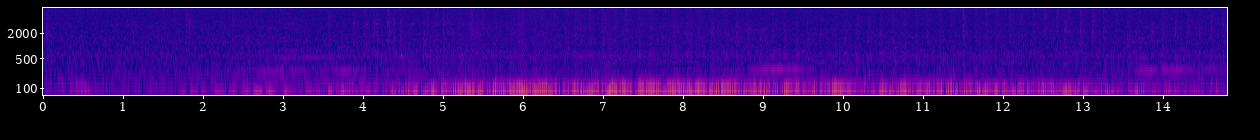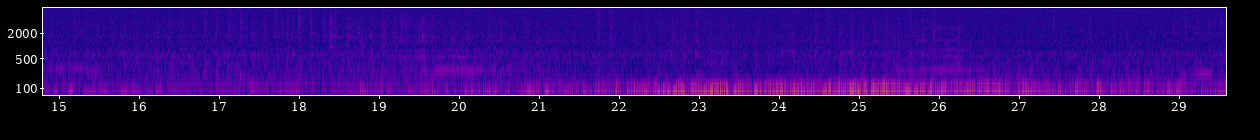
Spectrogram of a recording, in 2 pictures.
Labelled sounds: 25.9	26.2	humpback whale, 0.80 to 0.86 kHz

